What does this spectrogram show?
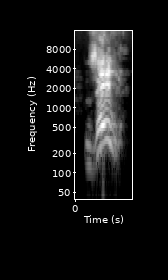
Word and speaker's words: Xavier: says X Xavier no Xavier Xavier the x is like a z x to the Z and I think Xavier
